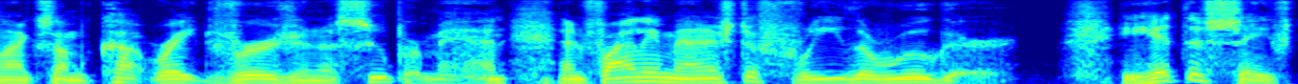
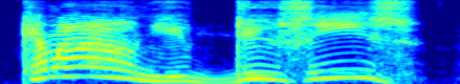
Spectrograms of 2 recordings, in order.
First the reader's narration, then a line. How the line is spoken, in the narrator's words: a relatively young man snarled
